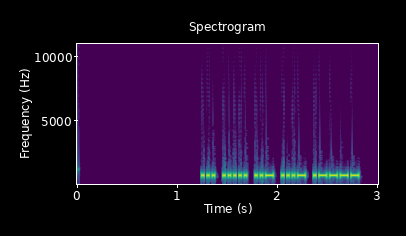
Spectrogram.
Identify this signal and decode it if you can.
Morse code, heard as a keyed tone, about 44 wpm, 700 Hz. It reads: S5UV1
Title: Five Challenging Letter-Number Combinations 45wpm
